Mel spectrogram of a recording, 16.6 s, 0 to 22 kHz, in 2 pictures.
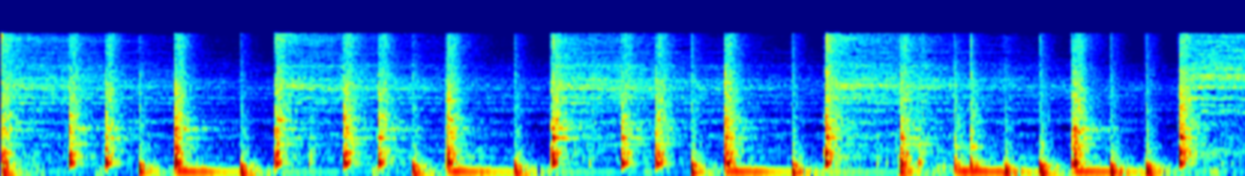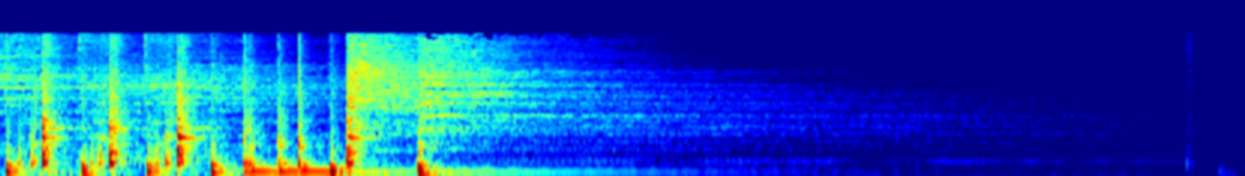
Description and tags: Acoustic drumloop recorded at 130bpm with the h4n handy recorder as overhead and a homemade kick mic.
acoustic, drumloop, drums, h4n, loop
